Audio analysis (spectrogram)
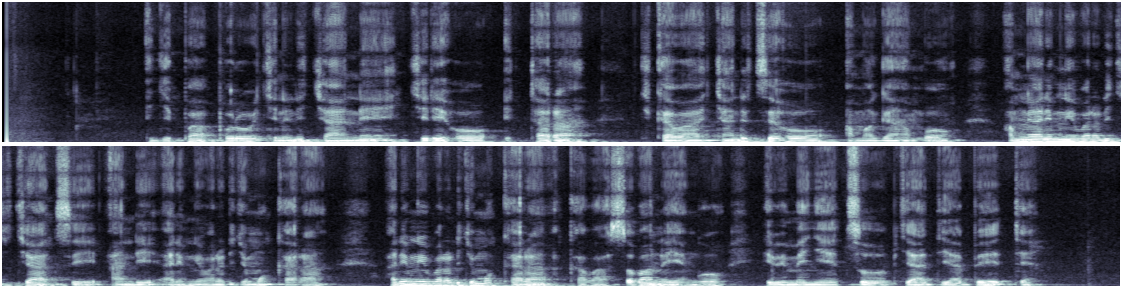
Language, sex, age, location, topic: Kinyarwanda, male, 25-35, Huye, health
